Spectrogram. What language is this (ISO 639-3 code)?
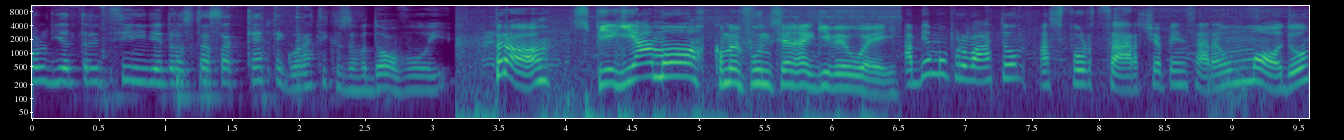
ita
